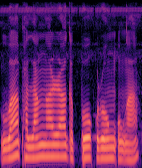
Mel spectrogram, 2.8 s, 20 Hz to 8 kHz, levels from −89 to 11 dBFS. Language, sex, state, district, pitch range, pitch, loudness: Garo, male, Meghalaya, West Garo Hills, 135-160 Hz, 145 Hz, -16 LUFS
